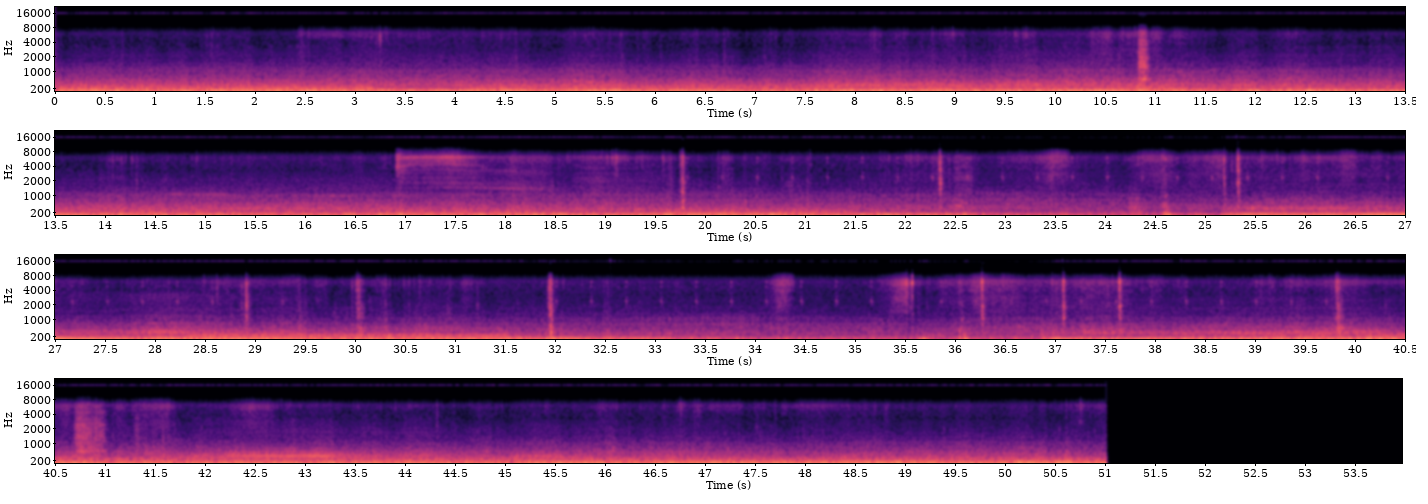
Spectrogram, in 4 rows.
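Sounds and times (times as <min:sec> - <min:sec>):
car road rumble: 0:00.0 - 0:51.0
harsh scraping noise: 0:39.9 - 0:42.6.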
